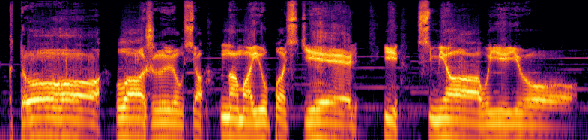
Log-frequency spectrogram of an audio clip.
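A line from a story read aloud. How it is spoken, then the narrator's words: Softer growl. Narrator (Russian): зарычала Настасья Петровна не так громко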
